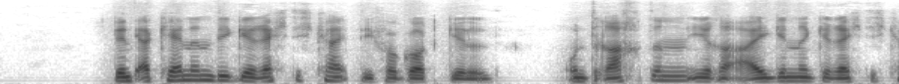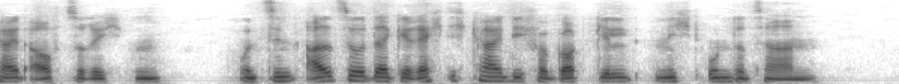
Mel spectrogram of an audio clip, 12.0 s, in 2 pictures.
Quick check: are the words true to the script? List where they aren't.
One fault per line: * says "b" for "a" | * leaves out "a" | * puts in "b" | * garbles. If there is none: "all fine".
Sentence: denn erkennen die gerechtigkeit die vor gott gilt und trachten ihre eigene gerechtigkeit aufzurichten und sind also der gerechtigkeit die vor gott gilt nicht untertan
all fine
